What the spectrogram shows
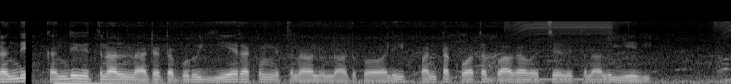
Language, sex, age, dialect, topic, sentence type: Telugu, male, 25-30, Southern, agriculture, question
